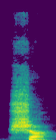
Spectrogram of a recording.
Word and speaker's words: Ш: Next up, we have what looks like a W, but in Ukrainian, this is a sha. It's basically like the sh in the English word shadow. Sha.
